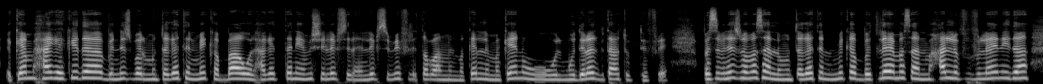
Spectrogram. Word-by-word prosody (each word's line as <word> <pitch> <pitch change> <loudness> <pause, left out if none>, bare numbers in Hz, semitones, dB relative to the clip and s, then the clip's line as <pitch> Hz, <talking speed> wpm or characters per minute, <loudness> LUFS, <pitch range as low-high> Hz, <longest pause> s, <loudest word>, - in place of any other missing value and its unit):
كام 280 +2 +2
حاجة 280 0 +4
كده 300 +1 +4
بالنسبة 255 0 -3
لمُنتجَات 240 +3 -2
الmakeup 255 0 -3
بقى، 255 +3 +6
والحاجات 240 +1 -2
التانية 260 0 -3
مش 255 +1 -4
اللبس، 250 -2 -4
لإن 205 -2 -8
اللبس 230 +2 -4
بيفرق 250 -1 -7
طبعًا 230 -2 -3
من 215 -1 -8
مكان، 255 +6 -4
لمكان 245 +5 -1
و 230 -4 -5
الموديلات 225 +5 +1
بتاعته 245 -2 -2
بتفرِق، 185 -1 -12 0.4
بس 245 +2 +3
بالنسبة 285 +2 0
مثلًا 295 +1 +2
لمنتجَات 240 +3 -1
الmakeup 270 +3 -2
بتلاقي 270 +5 +3
مثلًا 285 -2 +1
المحل 275 +4 +2
ف 255 - -18
فُلاني 270 +4 +1
ده، 290 +1 +4
255 Hz, 190 wpm, -22 LUFS, 235-275 Hz, 0.4 s, بقى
